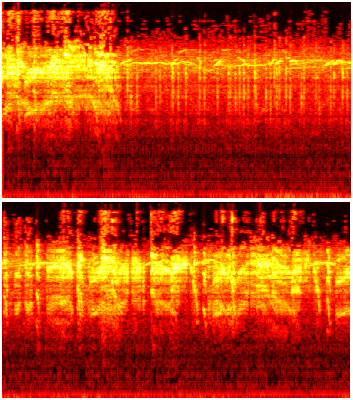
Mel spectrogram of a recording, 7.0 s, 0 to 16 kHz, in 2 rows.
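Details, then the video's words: Swiftlets twittering in a thick, continuous wash of sharp high chirps, loudest at the start and again near the end, with rapid irregular pulses. "Suara Walet 5"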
